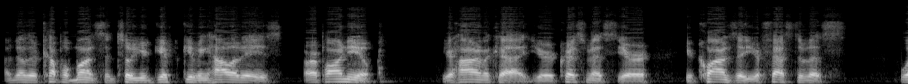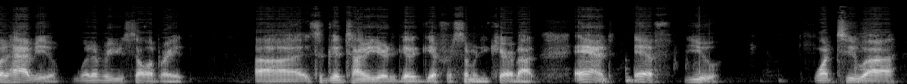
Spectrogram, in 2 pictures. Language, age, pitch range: English, 60-79, 80-115 Hz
